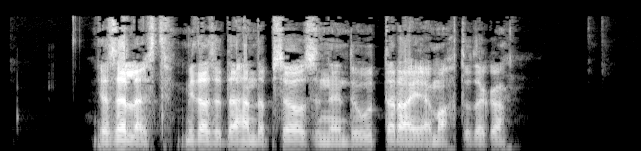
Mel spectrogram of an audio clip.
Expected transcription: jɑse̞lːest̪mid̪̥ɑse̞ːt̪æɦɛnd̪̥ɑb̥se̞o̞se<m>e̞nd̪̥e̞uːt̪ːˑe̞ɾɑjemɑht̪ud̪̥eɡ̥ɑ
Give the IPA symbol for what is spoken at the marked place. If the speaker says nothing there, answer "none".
n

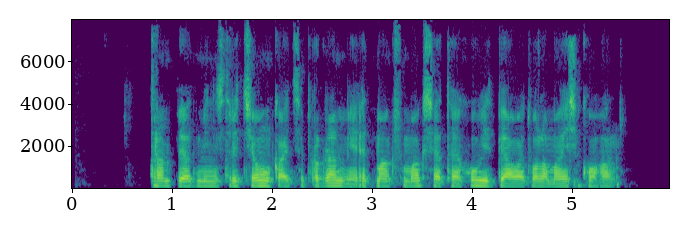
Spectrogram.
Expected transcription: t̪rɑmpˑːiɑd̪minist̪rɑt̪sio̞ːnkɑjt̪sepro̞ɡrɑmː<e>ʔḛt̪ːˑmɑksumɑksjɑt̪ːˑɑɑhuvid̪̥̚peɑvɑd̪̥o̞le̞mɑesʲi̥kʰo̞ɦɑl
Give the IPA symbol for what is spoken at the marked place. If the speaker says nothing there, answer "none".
i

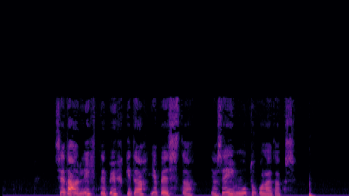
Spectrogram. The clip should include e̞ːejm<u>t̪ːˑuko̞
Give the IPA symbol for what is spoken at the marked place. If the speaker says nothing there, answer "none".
uː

